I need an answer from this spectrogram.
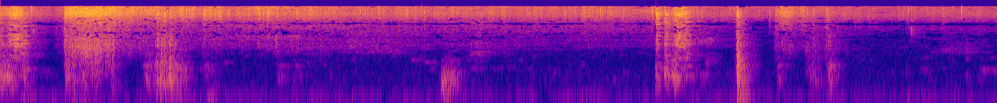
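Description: Paneer paratha sizzling in oil on a hot iron tawa as it is turned with a spatula. The sizzle is loudest about a second in, then fades to a soft steady hiss, with a few knocks of the spatula against the pan in the second half.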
